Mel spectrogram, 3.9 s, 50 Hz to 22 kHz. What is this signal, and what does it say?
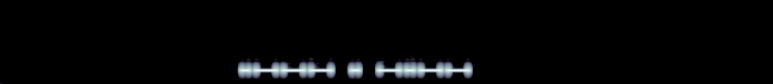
Morse code, heard as a keyed tone, about 36 wpm, 700 Hz. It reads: JEY
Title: USA Call Sign Postfixes - 3 Letters 35wpm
